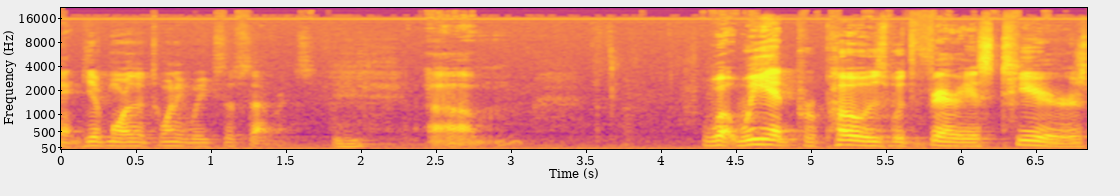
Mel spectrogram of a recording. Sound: none

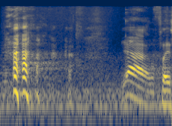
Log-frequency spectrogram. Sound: laughs

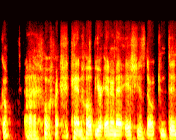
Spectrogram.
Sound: laughter

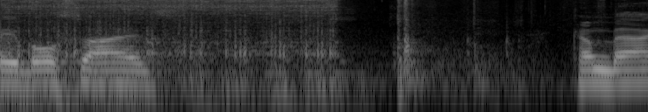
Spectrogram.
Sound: spray sound

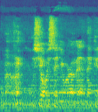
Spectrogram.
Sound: chuckles

